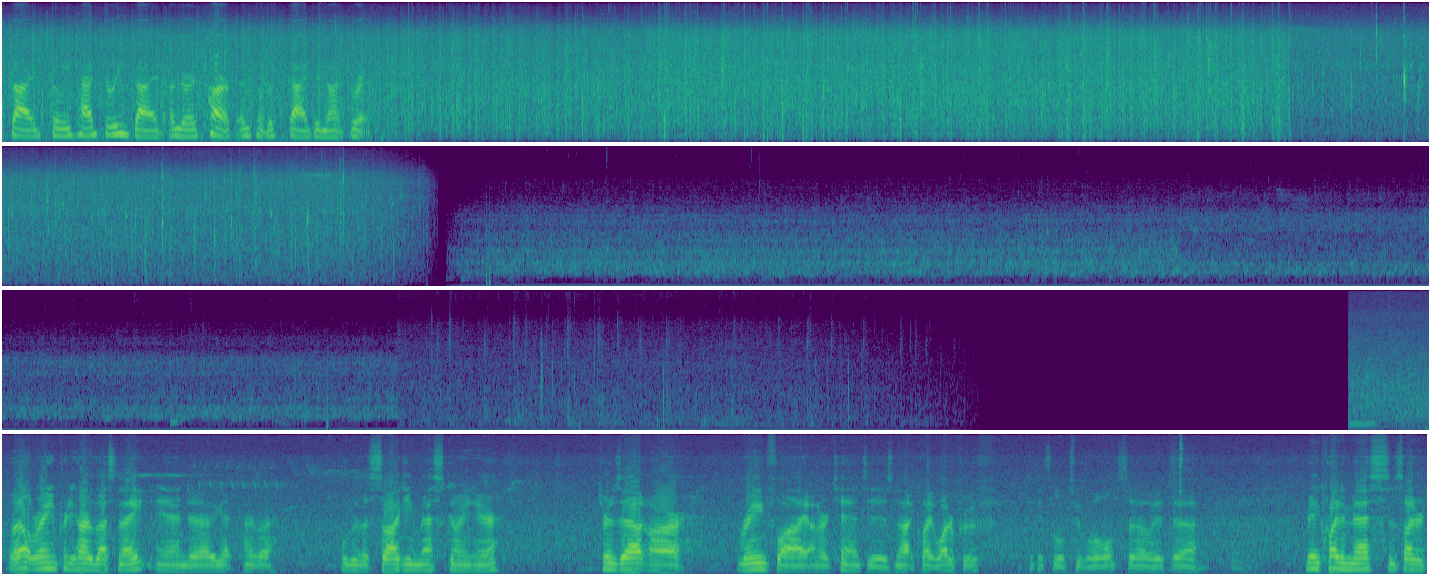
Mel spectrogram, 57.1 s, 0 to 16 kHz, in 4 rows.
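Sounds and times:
heavy rain falling: 0:00.0 - 0:18.6, 0:32.0 - 0:38.0, 0:42.0 - 0:57.0.

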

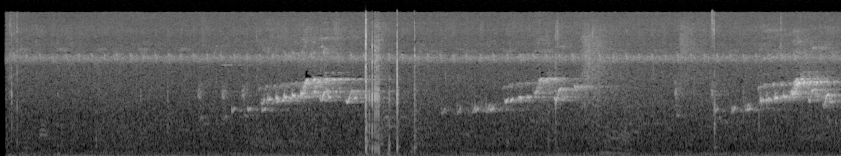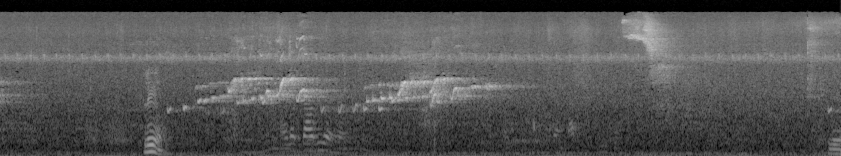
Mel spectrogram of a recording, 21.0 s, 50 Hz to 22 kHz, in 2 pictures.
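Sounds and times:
bird whistling rising notes: 0:02.8 - 0:04.6, 0:05.5 - 0:07.4, 0:09.0 - 0:10.7, 0:12.6 - 0:17.0.

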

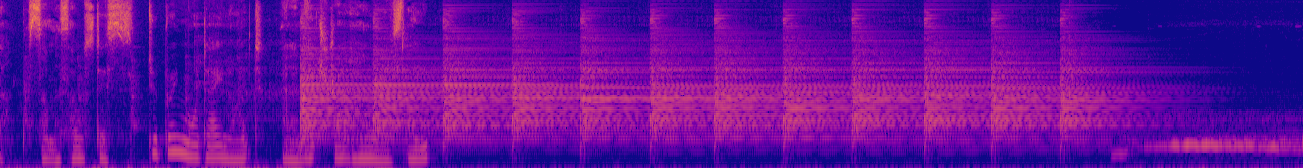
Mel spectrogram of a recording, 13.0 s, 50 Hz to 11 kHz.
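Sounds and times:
mechanical clock ticking: 0:00.6 - 0:04.7.

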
